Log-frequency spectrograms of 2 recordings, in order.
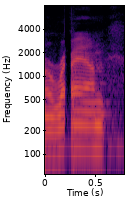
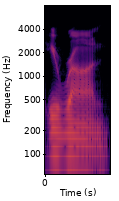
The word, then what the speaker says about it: Iran: he is Chief propagandist session concession concession on Iran on China on it's Iran it's pronounced Iran first of all and second of all concessions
